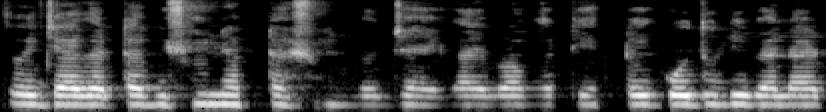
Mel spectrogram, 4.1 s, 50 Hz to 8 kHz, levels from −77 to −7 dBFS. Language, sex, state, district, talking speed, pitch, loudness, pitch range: Bengali, female, West Bengal, Kolkata, 175 wpm, 190 Hz, -18 LUFS, 190-195 Hz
